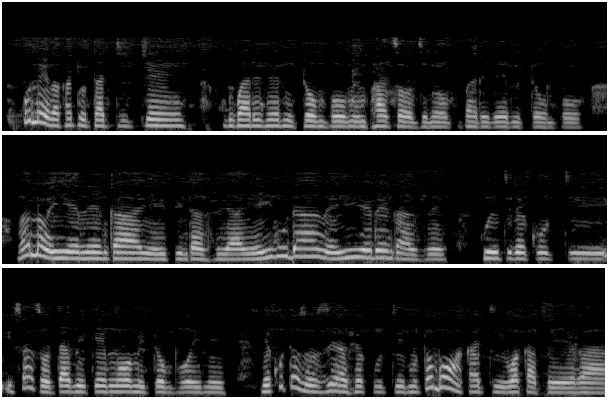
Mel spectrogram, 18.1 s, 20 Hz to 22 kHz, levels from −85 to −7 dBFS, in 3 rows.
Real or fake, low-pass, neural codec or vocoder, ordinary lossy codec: fake; 7.2 kHz; codec, 16 kHz, 16 kbps, FreqCodec, larger model; Opus, 64 kbps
